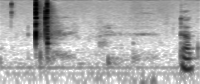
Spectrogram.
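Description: Small plastic Lego pieces being pressed and snapped together: a quick pair of sharp clicks about half a second in.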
